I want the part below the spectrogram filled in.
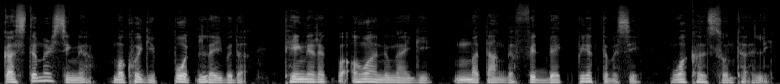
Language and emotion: Manipuri, sad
